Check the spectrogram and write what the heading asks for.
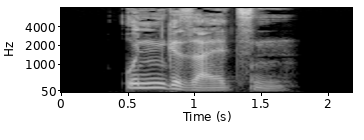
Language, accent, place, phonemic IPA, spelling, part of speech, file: German, Germany, Berlin, /ˈʊnɡəˌzalt͡sn̩/, ungesalzen, adjective, De-ungesalzen.ogg
- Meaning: unsalted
